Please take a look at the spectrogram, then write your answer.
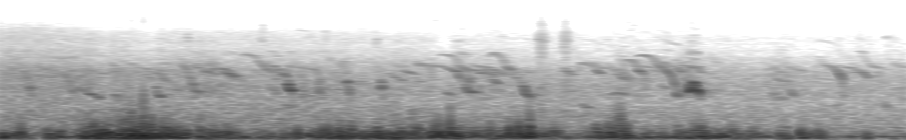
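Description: Chickens cluck and murmur continuously at close range in a yard, a busy flock chattering with short overlapping calls and no talking.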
